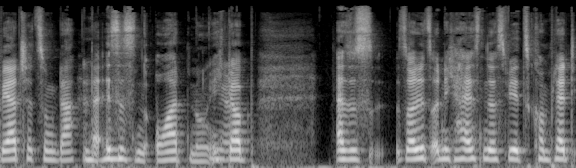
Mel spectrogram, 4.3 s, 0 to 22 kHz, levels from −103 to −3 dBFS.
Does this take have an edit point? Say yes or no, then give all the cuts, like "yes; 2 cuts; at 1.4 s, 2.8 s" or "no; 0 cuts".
no; 0 cuts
